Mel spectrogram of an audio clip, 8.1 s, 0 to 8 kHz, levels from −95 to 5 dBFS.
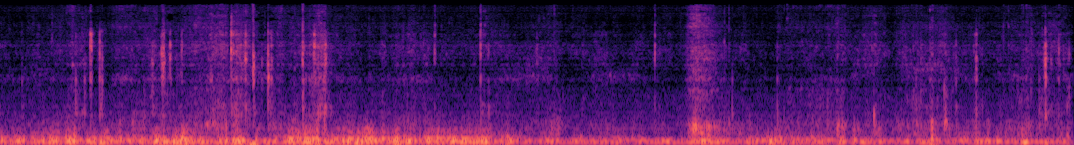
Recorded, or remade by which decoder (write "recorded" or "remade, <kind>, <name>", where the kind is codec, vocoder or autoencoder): remade, vocoder, HiFi-GAN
